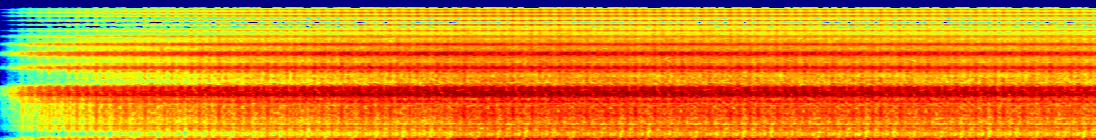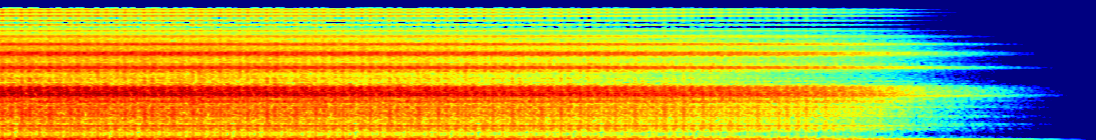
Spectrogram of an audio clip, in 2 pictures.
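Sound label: designed eerie atmospheric element noise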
